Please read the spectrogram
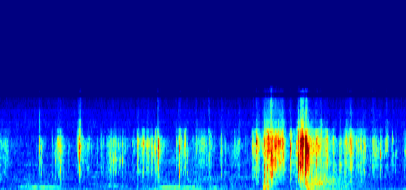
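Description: Folded paper being handled close to the microphone: light ticks and rustles, then two short, louder rustles a few seconds in, the second the loudest.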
